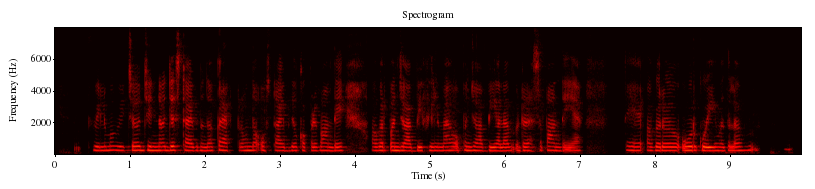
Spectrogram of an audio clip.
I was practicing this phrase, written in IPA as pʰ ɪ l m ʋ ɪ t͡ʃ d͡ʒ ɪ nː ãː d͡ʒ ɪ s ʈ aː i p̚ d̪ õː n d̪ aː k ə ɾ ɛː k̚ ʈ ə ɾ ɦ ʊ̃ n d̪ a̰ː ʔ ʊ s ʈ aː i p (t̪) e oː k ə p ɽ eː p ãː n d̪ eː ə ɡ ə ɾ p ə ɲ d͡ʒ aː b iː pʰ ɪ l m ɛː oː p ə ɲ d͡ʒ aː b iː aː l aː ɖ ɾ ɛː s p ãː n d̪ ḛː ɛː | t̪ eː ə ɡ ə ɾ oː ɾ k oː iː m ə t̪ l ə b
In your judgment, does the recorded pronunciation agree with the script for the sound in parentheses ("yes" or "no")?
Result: no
